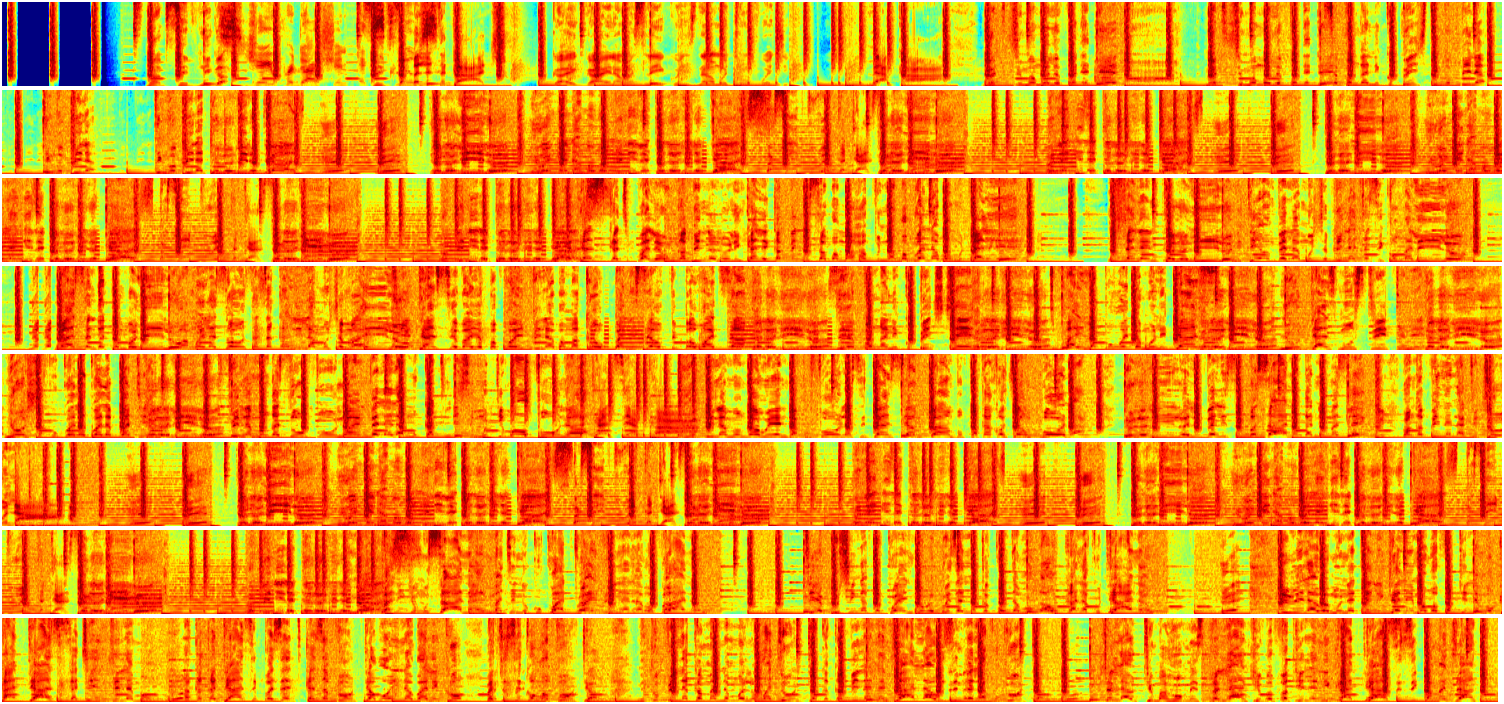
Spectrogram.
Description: Here is a dope dancehall tune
